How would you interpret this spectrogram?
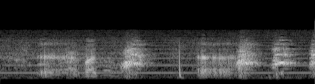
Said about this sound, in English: My dog Mark playing with his toy in the background.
